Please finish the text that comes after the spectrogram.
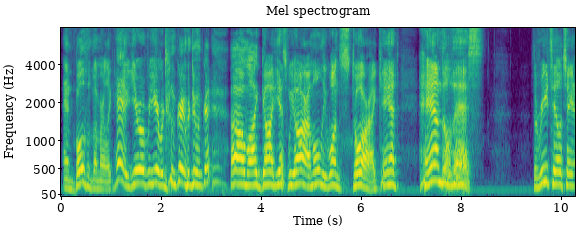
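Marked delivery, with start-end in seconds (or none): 1.0-3.0 higher, louder chirpy corporate voice; mock corporate cheer. Company mocked as bragging about sales, chirpy and loud. 3.4-8.4 louder and higher, at wits' end; overwhelmed store worker cries out, louder and higher; exasperated outburst. Real, not acted.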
